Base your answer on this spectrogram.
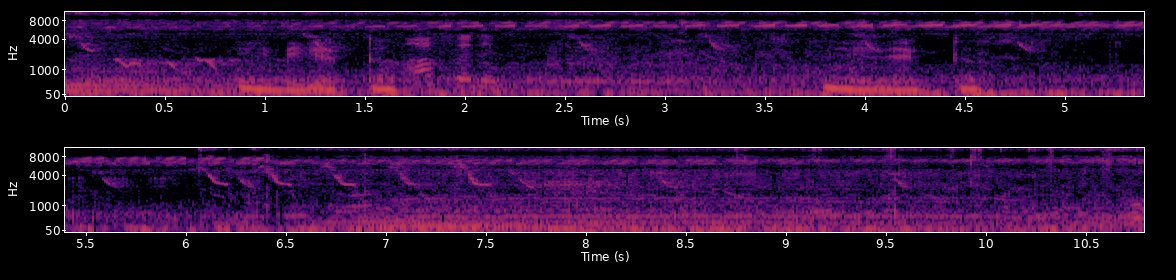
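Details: Honey bees working flowers for nectar in a field full of bees, recorded up close; individual buzzes pass by with brief pitch sweeps around one and four seconds, over a continuous low hum and soft high chirping.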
